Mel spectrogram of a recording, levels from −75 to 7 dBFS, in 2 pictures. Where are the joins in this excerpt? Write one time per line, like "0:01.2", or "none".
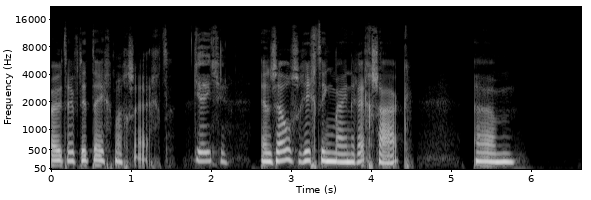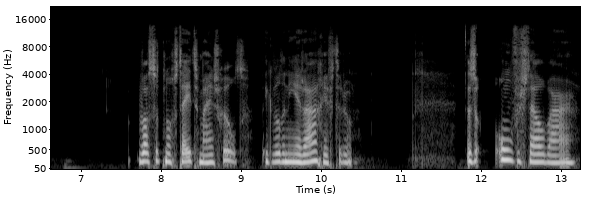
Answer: none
